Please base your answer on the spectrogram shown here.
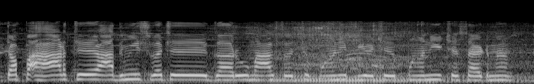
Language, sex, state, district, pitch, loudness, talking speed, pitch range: Hindi, male, Bihar, Araria, 205 Hz, -18 LUFS, 145 wpm, 200-220 Hz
